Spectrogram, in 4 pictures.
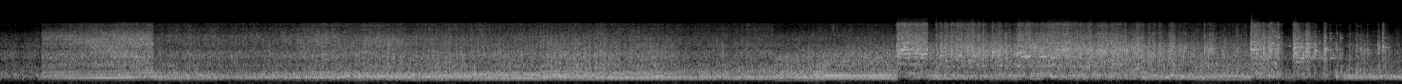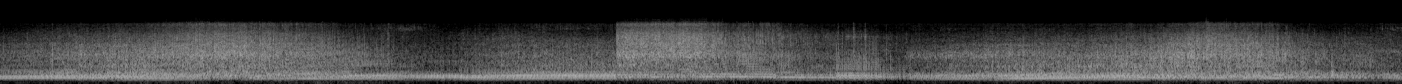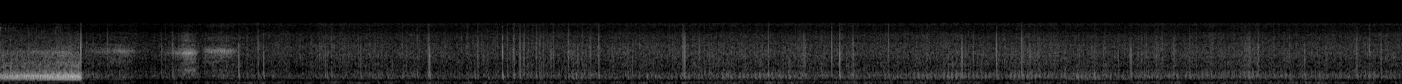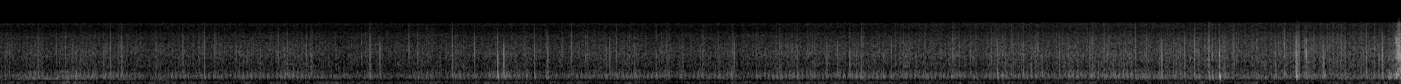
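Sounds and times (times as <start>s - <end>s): film crackle and hiss: 0.0s - 56.0s
car engine revving: 0.4s - 29.3s
tyres sliding on gravel: 9.0s - 14.0s.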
